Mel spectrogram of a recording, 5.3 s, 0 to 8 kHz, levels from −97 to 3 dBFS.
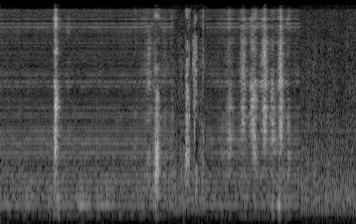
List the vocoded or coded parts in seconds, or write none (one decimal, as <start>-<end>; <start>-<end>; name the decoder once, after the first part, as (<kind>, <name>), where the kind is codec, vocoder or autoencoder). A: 0.0-2.6 (vocoder, HiFi-GAN); 3.1-4.5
